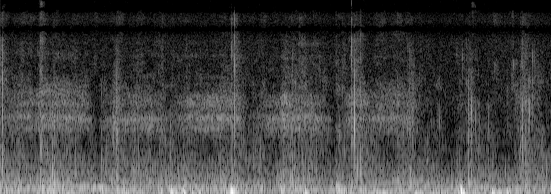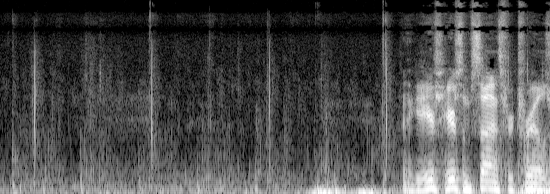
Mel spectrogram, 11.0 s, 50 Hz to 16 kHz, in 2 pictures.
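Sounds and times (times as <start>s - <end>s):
footsteps on gravel path: 0.0s - 11.0s.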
